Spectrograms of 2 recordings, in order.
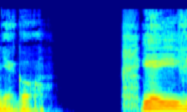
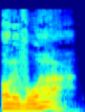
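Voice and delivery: higher, bright French goodbye through a forced smile; forced cheerful farewell; 4 semitones higher, slower than usual. A narrator's reading. Dora correcting her legionnaire with a forced smiling au revoir. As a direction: au revoir lifted up, insisting on a lighter goodbye. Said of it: "w wymuszonym uśmiechu".

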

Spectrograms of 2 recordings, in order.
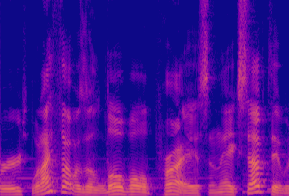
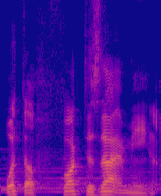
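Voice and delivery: usual speaking voice

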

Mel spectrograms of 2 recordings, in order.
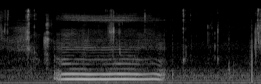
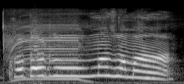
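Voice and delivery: high, loud frustrated outburst; exasperated shout; 8 semitones higher, 12 dB louder than usual. Real, not acted. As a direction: yell it in disbelief. Frustrated at game glitch.

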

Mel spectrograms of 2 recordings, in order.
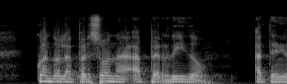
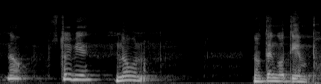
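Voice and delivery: dismissive brush-off; 4 semitones higher than usual. Retold or imitated. Acting careless person refusing God.

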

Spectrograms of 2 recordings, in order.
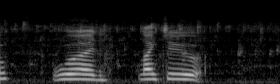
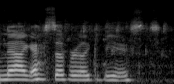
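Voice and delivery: ordinary talk

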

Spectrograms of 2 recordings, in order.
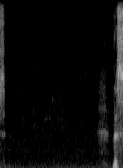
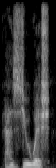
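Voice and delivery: lightly voiced Hoichi; 7 semitones higher, 5 dB louder than usual. A narrator's reading. Hoichi agrees.

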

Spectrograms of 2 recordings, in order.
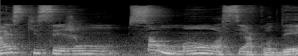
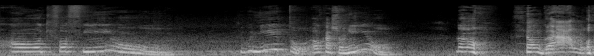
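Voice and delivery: cooing; 8 semitones higher than usual. Real, not acted. Admiring the cute drawing on the book's back, high cooing. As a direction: coo at the little drawing.

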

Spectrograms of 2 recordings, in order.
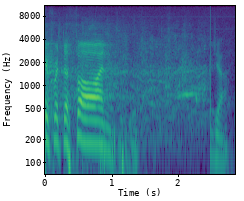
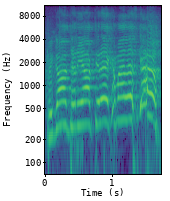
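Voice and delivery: much higher and louder, revved-up pilot; eager pilot; 9 semitones higher, 4 dB louder than usual. Retold or imitated. Comic plays wild pilot pumping up the passengers, excited and loud. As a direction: hype the passengers like a wild guy.

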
